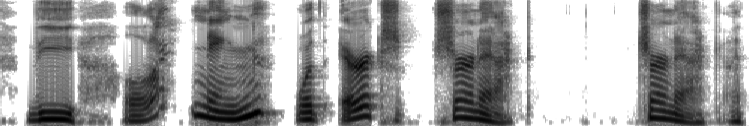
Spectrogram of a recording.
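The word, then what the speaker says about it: Černák: lightning with Eric's chernak chernak I'm pretty sure it's pronounced chernak resize the lightning eight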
